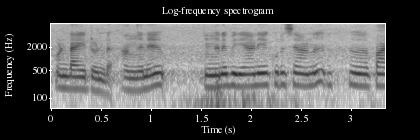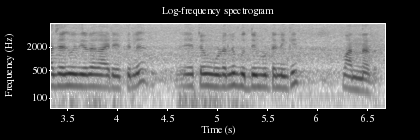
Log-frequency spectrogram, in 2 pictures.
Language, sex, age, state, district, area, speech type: Malayalam, female, 30-45, Kerala, Kollam, urban, spontaneous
